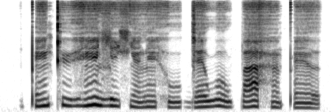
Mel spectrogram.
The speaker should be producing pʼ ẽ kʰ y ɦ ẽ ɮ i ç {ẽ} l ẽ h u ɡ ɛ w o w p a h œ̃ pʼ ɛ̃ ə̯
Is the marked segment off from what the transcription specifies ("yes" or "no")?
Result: yes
